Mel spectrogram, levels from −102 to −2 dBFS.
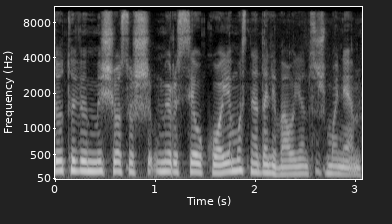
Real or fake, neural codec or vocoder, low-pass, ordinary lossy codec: real; none; 9.9 kHz; MP3, 96 kbps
